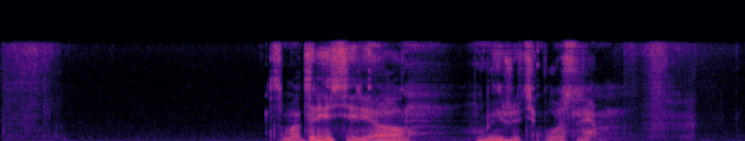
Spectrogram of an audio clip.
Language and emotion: Russian, sad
